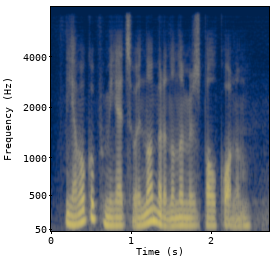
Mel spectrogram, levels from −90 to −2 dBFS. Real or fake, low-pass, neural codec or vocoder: fake; 7.2 kHz; codec, 16 kHz, 0.3 kbps, FocalCodec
